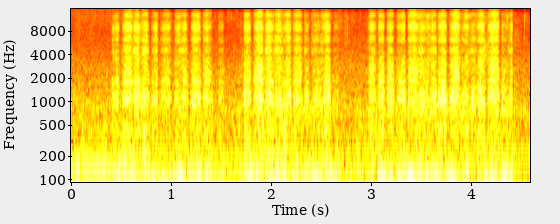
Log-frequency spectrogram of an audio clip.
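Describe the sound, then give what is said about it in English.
A pen scratching as someone writes in a notebook, in three quiet bursts of brisk, papery strokes separated by short pauses. “Get a notebook and write everything those demons made you feel.”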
